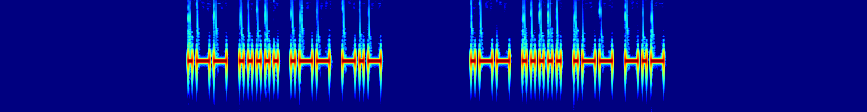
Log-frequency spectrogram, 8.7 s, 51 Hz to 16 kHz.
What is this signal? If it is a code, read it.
Morse code, heard as a keyed tone, about 28 wpm, 700 Hz. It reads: W5WK W5WK
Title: USA Call Signs - 4 Characters - Repeated 2x - 28wpm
